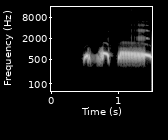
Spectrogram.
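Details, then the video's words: Single cooing phrase of a spotted dove, used to incite a fight: two quick soft notes, then a sustained throaty croon ending in a downward slur. Quiet surroundings. "Tiếng chim cu gáy thúc đấu"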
